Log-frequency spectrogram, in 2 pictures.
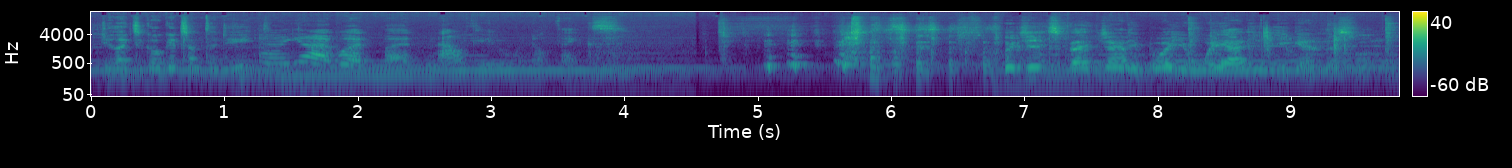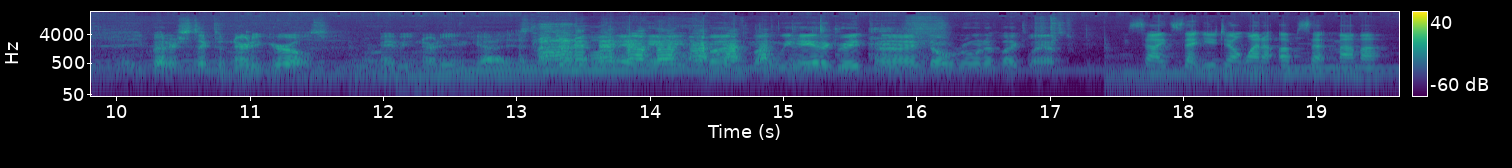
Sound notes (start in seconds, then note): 4.6 Russell and Hanee chuckling; 13.1 Hanee laughing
